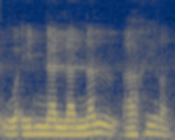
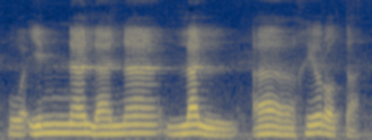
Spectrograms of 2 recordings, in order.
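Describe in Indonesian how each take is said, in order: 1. Suku kata 'lal' dihilangkan, sehingga lana langsung menyambung ke akhirat. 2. Suku kata 'lal' jelas diucapkan sebelum akhirata. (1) "Tadi terdengar" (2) "Lana lal"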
